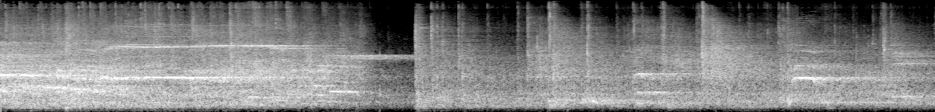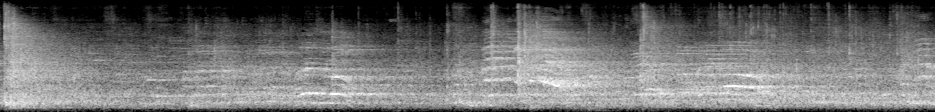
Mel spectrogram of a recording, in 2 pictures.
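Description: Skate wheels roll and rumble on a hard floor.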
